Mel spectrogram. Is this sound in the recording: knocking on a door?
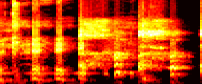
no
